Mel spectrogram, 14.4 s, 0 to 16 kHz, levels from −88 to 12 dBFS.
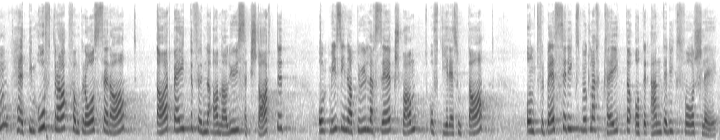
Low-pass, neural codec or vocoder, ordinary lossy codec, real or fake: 14.4 kHz; vocoder, 44.1 kHz, 128 mel bands, Pupu-Vocoder; none; fake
